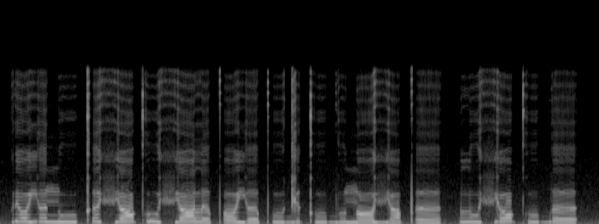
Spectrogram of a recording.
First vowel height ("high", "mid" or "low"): mid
